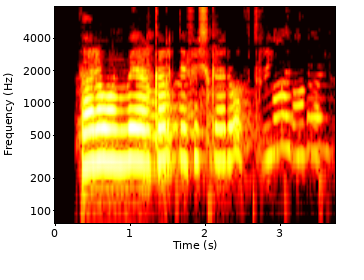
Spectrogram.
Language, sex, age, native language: Icelandic, male, 18-19, Icelandic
